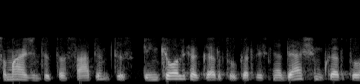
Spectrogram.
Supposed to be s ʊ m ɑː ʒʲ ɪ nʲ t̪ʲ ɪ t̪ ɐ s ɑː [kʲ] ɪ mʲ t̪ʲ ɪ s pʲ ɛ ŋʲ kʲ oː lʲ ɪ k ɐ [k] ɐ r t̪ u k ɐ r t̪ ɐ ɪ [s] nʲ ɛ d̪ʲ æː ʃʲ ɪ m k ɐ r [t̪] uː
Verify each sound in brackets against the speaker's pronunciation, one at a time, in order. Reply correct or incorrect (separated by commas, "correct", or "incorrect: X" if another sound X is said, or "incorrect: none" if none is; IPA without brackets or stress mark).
incorrect: pʲ, correct, correct, correct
